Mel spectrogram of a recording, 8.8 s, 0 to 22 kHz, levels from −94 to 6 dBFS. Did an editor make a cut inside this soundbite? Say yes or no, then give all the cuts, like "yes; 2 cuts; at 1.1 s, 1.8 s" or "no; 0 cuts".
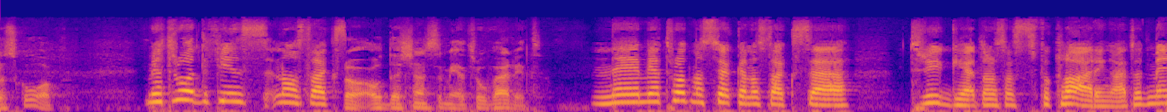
yes; 1 cut; at 2.6 s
